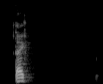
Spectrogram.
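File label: "dêg8", Teochew, chaoyang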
